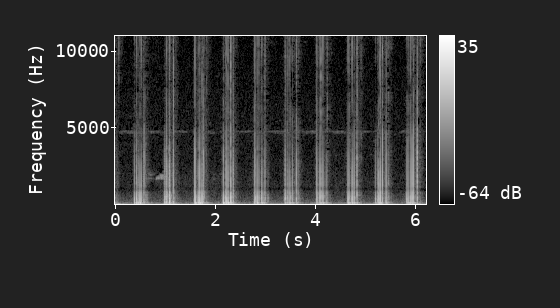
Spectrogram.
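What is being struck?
Konjac face sponge.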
